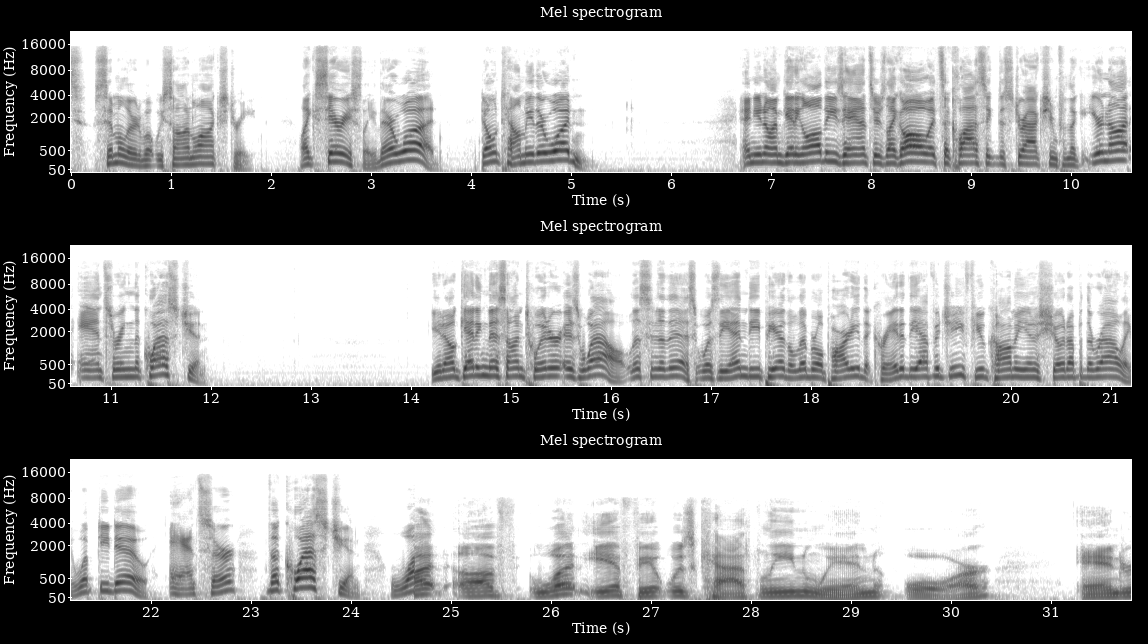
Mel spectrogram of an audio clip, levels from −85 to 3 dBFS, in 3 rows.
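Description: From 24.63 s, just after "the question", to 31.81 s, a section at the wrong speed plays at 0.527 times normal. It sounds deep and slow, about ten semitones low, likely from a mismatched clock. A spectrogram shows harmonics shifted downward and stretched in time.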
